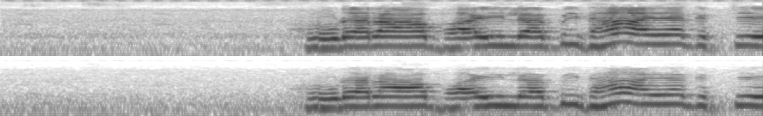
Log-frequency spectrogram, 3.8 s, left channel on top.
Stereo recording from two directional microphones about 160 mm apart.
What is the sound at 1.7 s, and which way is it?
Speech, 45° left (ahead or behind).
